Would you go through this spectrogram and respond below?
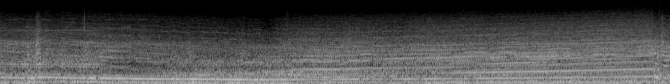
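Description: Reworked GT3 race car in rFactor 2 racing sim, its engine sustaining a smooth, close drone whose pitch sags slightly then climbs steadily under acceleration, loud and unbroken with no voices.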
